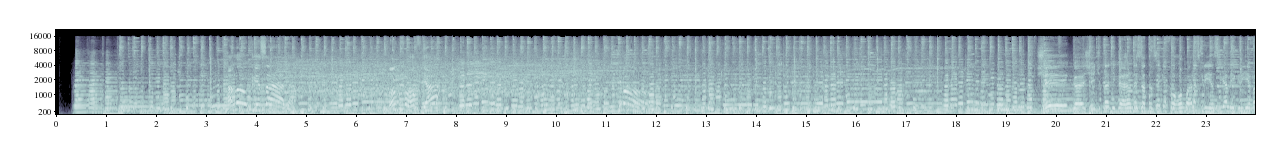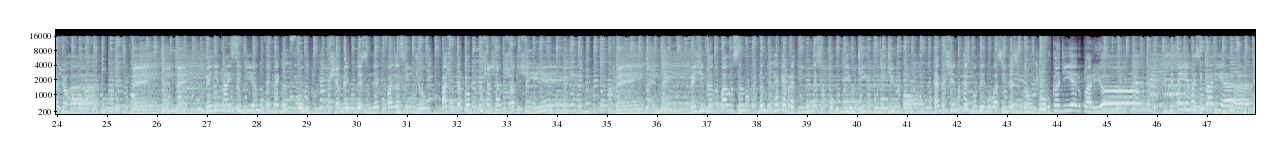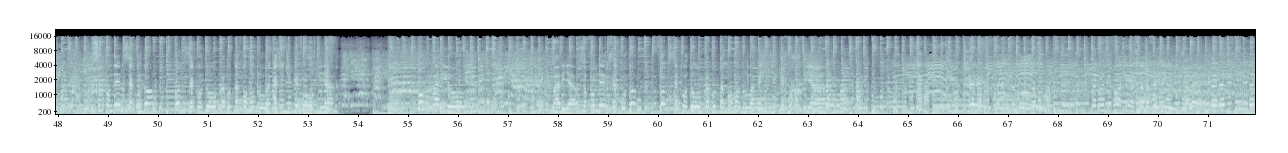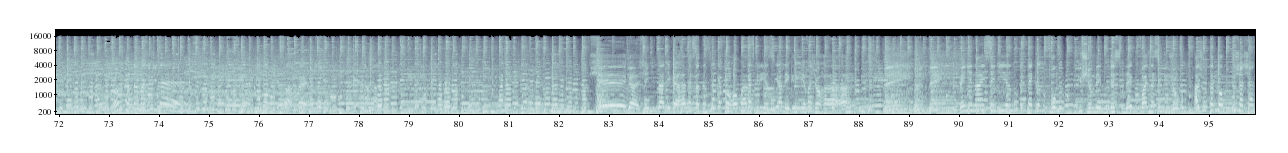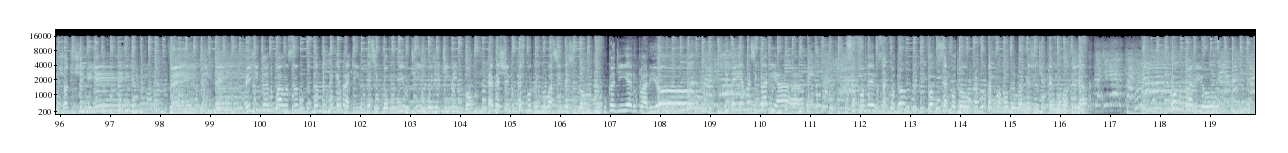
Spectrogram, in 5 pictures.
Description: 1442   03:16:00   Faixa:     Forró
Acoordeon, Voz
Violao 7
Guitarra
Viola de 12 cordas
Cavaquinho
Flauta
Bateria
Percussão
